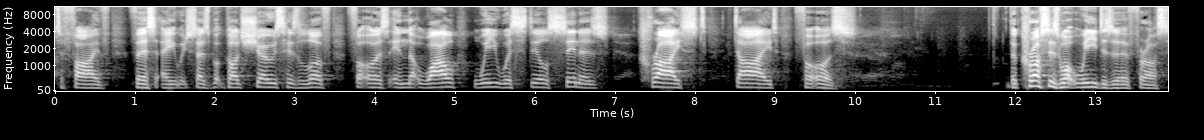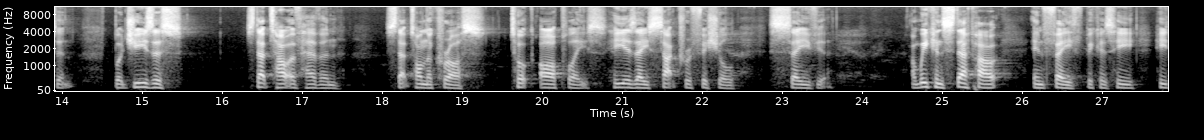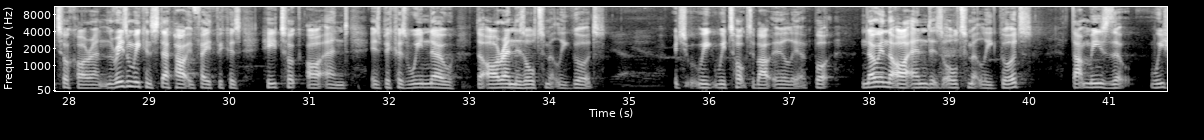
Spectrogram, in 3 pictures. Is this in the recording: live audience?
yes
